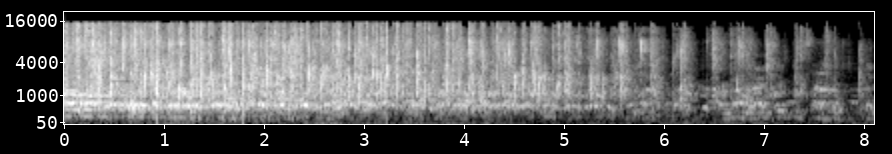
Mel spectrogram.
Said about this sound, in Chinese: 因为副组长说你来一定要热烈鼓掌，然后我刚刚有提案组长来，就组长还可以宣布。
